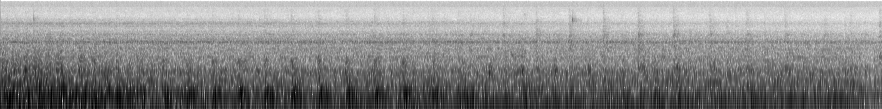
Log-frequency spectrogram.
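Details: Hotpoint appliance: a low running hum with light, fairly regular clicks about four a second that fade slowly; the source of the clicking is unknown.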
